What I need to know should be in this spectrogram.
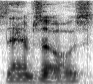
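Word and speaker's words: Zamzow's: our name zamzos and you pronounce our name zamzaos oh am i doing it wrong well you know there's really there's really no wrong the the proper way is zamzos okay that's why we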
